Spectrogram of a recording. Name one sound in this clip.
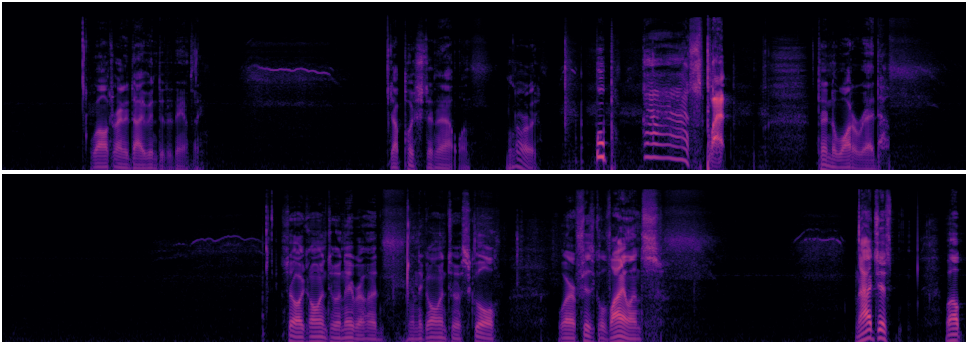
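A man speaks in bursts, with pauses, close to a headset microphone.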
